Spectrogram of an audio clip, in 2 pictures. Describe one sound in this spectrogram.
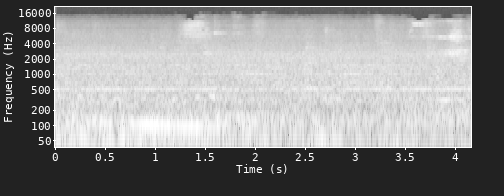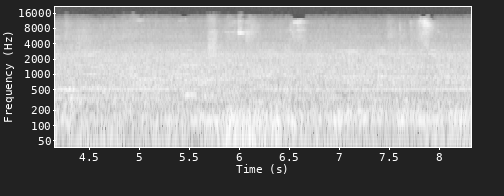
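A train rumbles and hums steadily as it moves through a station.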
